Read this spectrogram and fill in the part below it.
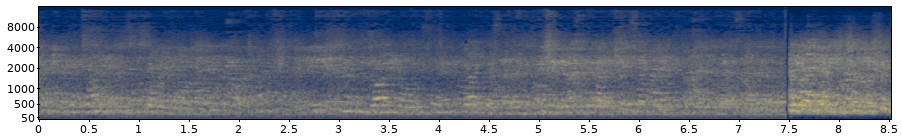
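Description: Many young people chatter at once in a busy room.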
